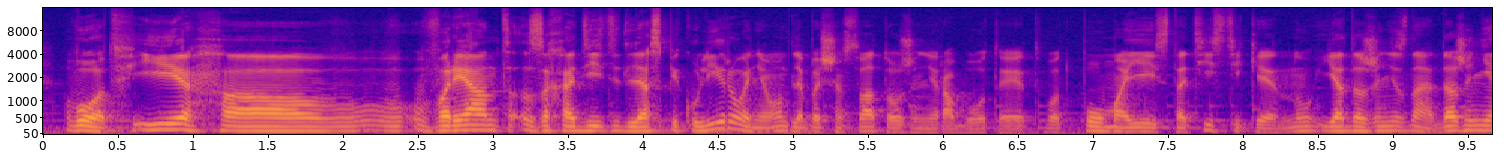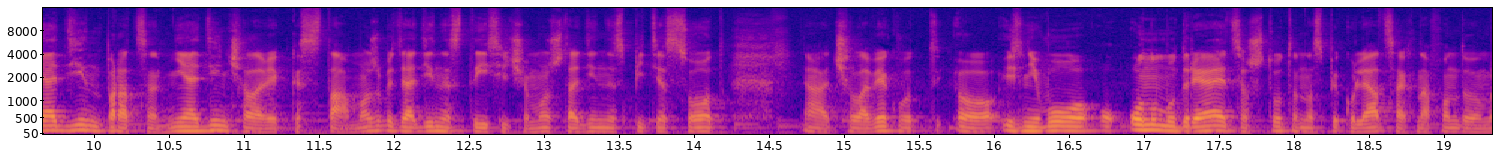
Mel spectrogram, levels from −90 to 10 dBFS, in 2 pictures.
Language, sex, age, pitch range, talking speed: Russian, male, 20-39, 105-135 Hz, 160 wpm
